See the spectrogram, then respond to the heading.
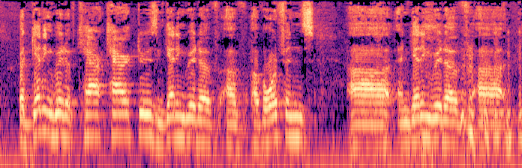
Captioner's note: laughter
